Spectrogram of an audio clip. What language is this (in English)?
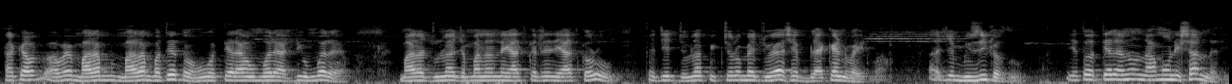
Gujarati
